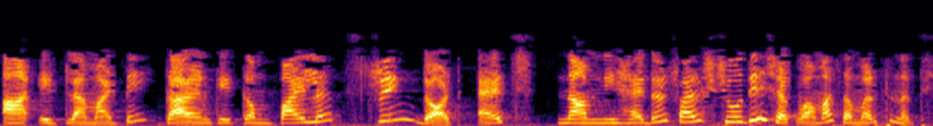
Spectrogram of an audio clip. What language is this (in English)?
Gujarati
